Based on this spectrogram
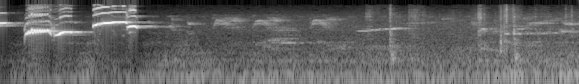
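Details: Duetting exchange between Oriental magpie-robins, played to encourage lazy singers: a quick burst of loud, sweet whistled notes with downward slurs, then softer distant whistles and scattered ticks over a steady low hum.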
